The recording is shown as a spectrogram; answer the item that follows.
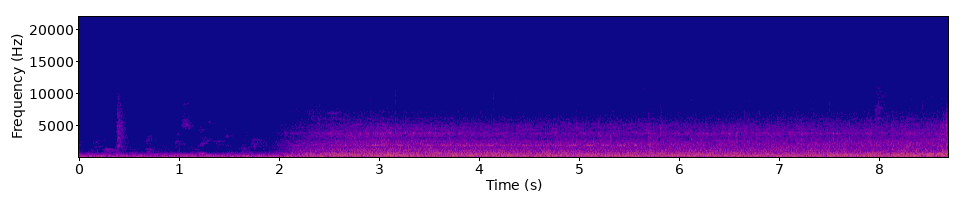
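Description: Passenger train noise: a low hum inside the carriage, then from about two seconds in a louder, steady rush with a few held tones, heard on the platform beside the train.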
